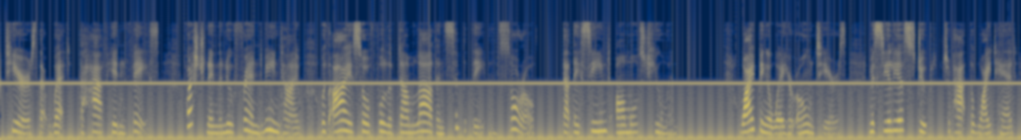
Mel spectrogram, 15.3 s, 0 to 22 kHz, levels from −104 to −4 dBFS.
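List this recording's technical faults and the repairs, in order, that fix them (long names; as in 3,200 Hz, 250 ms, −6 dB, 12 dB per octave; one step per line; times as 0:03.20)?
mains buzz 60 Hz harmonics 32 −32 dBFS
surface crackle 34 per second −36 dBFS
whistle 1,900 Hz −30 dBFS
0:06.43: click −11 dBFS
0:10.08: click −22 dBFS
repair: click removal
hum removal 60 Hz, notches 32
notch filter 1,900 Hz, Q 30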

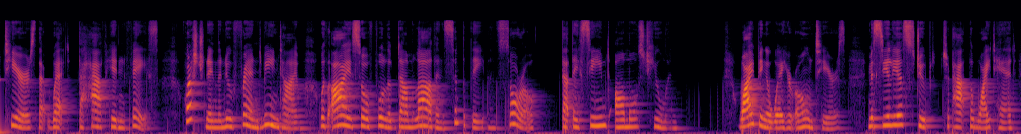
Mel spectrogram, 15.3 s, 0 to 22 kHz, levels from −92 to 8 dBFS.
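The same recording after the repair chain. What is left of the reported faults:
0:10.08: click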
